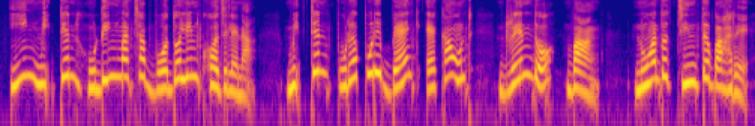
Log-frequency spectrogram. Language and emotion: Santali, angry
